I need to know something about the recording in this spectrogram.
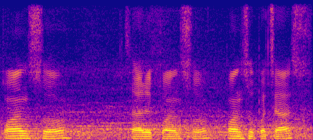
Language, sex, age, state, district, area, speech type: Maithili, male, 30-45, Bihar, Supaul, urban, spontaneous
